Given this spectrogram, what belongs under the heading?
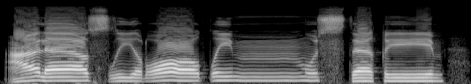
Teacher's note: Lafal ala, huruf ain kita keluarkan dari tenggorokan tengah kita. Jangan ala, jangan dibaca dengan hamzah tapi dia dan juga jangan sampai huruf ain masuk ke dalam rongga hidung kita, tapi dia di tenggorokan.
